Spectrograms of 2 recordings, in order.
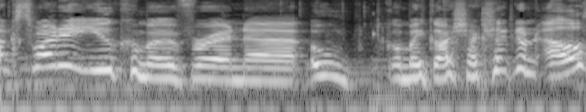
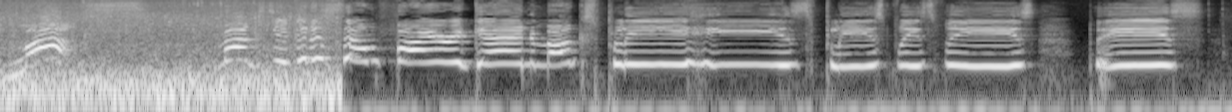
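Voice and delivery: high begging cries; desperate pleading; 7 semitones higher, slower than usual. Real, not acted. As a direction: beg him to escape. Begging Max out of fire.

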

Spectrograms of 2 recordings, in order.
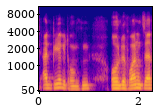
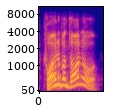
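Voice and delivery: drawn-out, high and loud greeting; big show opener; 9 semitones higher, 5 dB louder, slower than usual. Acted. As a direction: boom out the welcome like a host. Podcast host opening greeting.

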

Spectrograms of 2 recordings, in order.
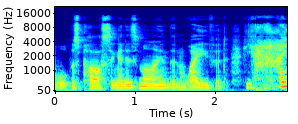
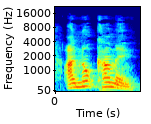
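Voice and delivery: much louder, higher, firm refusal; stubborn Rat; 7 semitones higher, 14 dB louder than usual. A narrator's reading. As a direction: dig in and refuse Toad outright.

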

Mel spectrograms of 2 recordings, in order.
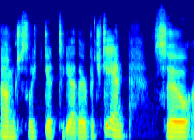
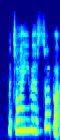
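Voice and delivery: much higher, exasperated whine; exasperated repeat; 12 semitones higher than usual. Real, not acted. Player scolding the stylist a second time, higher. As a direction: say it again, pushed higher.

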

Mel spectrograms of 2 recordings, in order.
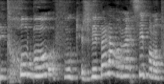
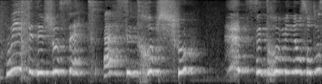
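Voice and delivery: delighted; 9 semitones higher than usual. Real, not acted. Discovering Christmas socks, high laughing delight. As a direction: squeal happily at the socks.

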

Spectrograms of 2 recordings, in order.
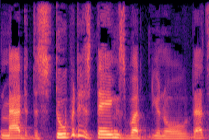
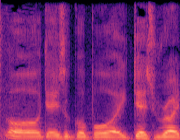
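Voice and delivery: lower, slow, soft praise; pet talk to dog; 10 semitones lower, 5 dB quieter, slower than usual. Real, not acted. Host praises his dog Doug on camera, tender and slow. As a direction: coo at the dog gently.

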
